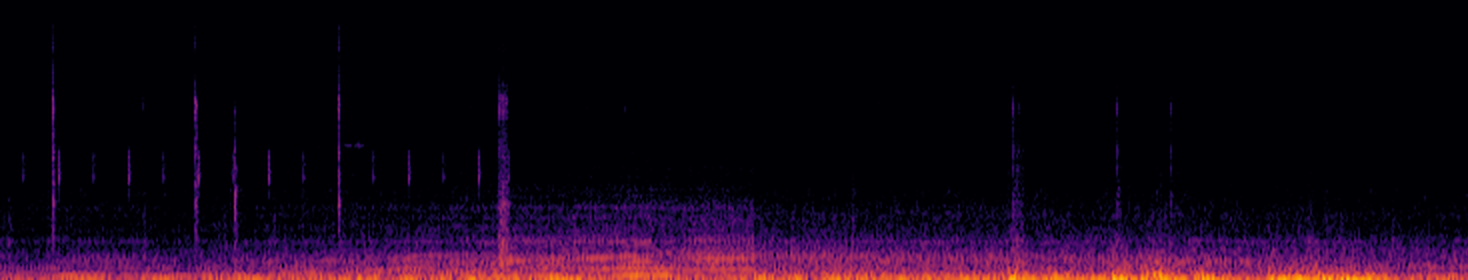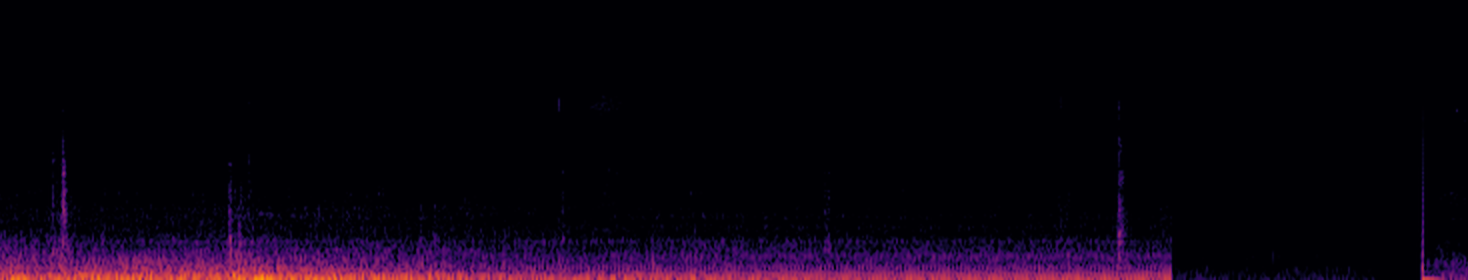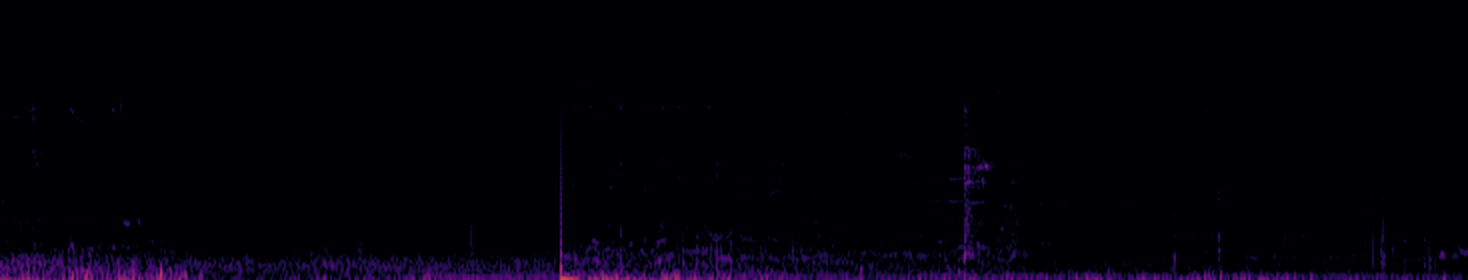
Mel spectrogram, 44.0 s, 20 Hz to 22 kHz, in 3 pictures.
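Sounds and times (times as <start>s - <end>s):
car road and engine rumble: 0.0s - 26.4s, 28.9s - 44.0s
sharp clicks: 0.1s - 5.3s.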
